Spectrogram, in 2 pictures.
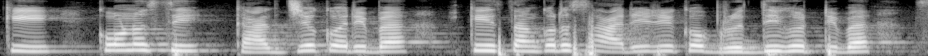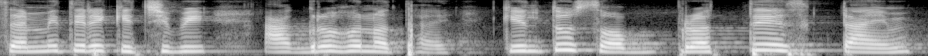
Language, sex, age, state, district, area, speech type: Odia, female, 18-30, Odisha, Balasore, rural, spontaneous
